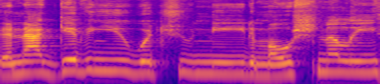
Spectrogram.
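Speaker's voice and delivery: normal talking voice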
